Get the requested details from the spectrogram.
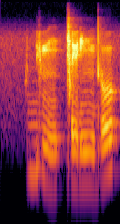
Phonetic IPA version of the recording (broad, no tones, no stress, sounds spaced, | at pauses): bʲ ʊ m ŋ ɪ ǀ ɪ ɾ i ɲ d̪ o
